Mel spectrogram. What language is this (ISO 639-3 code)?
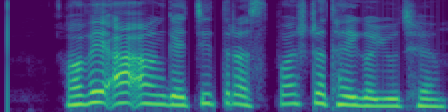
guj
